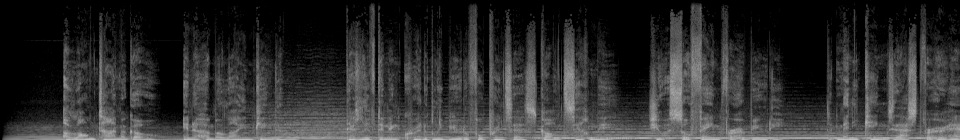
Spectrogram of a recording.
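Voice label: Voix Off Voice Over, bilingue Américain Français; Chanel Us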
